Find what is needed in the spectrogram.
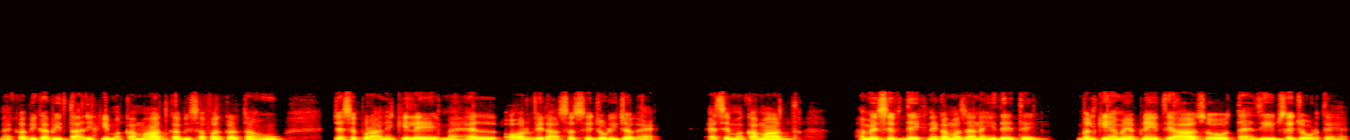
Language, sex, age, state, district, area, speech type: Urdu, male, 45-60, Uttar Pradesh, Ghaziabad, urban, spontaneous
